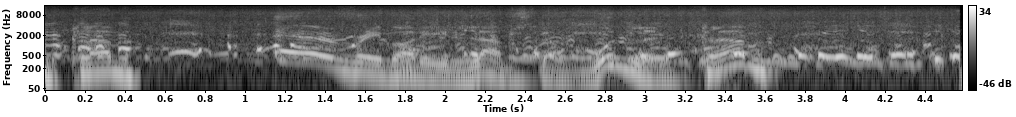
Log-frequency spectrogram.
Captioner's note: laughter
